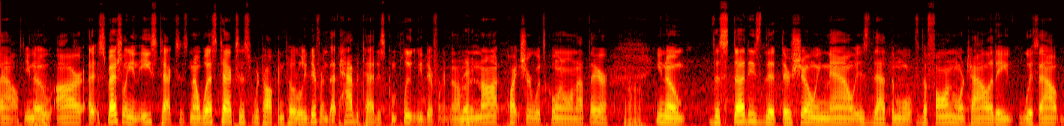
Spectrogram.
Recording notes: taped this one while at the recent SCI Convention in Nashville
